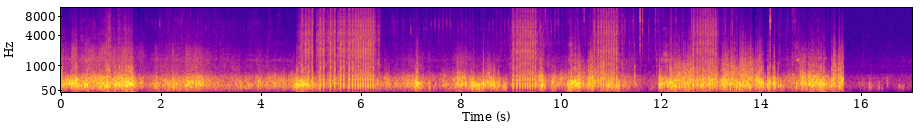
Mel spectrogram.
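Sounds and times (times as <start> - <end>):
airsoft gun automatic bursts: 4.7 - 6.4, 8.9 - 9.8, 10.4 - 11.4, 12.4 - 13.4.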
